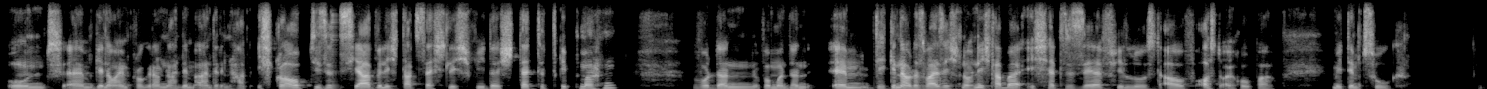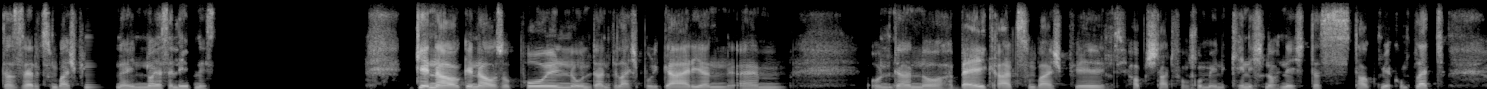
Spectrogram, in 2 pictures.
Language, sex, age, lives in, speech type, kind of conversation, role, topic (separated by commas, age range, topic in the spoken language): German, male, 30-34, Germany, conversation, unstructured, none, Worauf freust du dich am meisten, wenn du auf Reisen gehst?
